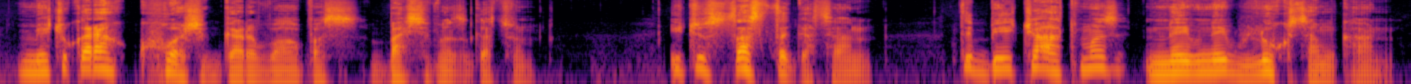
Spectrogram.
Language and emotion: Kashmiri, happy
